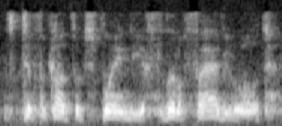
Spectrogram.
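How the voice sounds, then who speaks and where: A man's voice: mid-range voice, a little fast. A man, out of breath, telling his own story in an interview with lots of "like" fillers. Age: 40s. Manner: rambling, fillers like "like". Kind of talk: personal account in an interview. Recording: dull lo-fi sound, faint hiss.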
